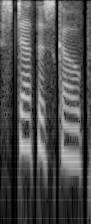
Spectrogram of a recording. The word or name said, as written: stethoscope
